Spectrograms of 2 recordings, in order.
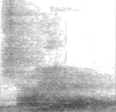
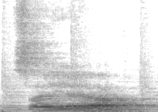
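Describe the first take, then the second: First: The word is articulated clearly with open vowels. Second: The word is mumbled, its a sounding like e. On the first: The speaker calls it right. "jelas dalam mengucapkan seperti e, saya berbicara seperti ini" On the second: The speaker calls it wrong. "gak jelas. A itu kerasa kayak E"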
